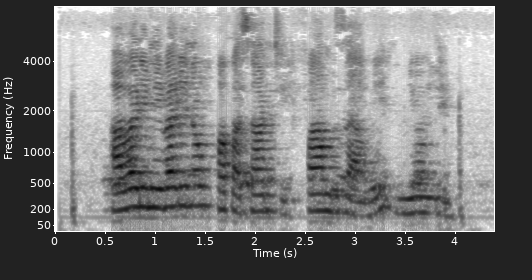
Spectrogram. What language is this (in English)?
Ganda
